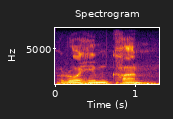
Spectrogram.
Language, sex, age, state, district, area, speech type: Bengali, male, 60+, West Bengal, Murshidabad, rural, spontaneous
